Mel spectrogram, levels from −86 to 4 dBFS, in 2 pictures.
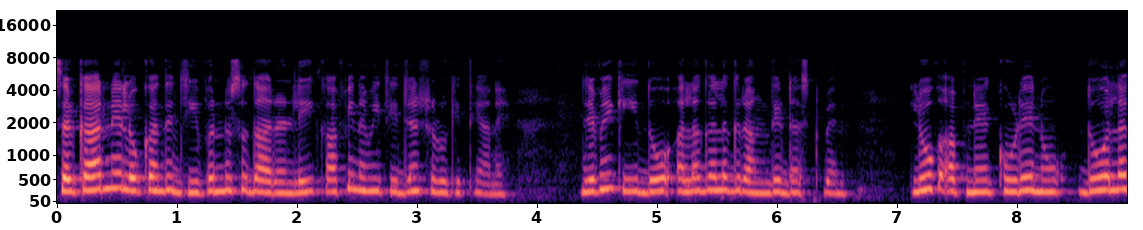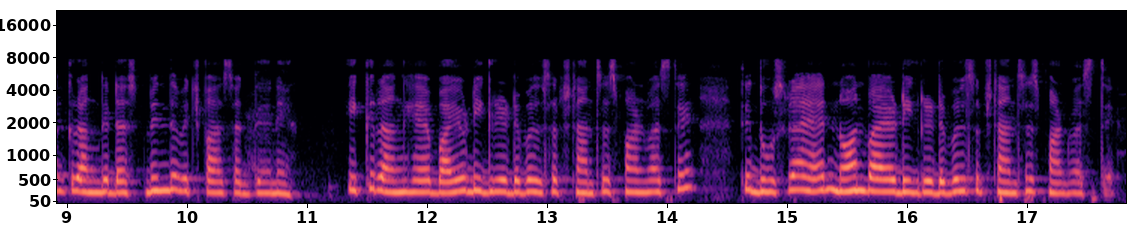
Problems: none marked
